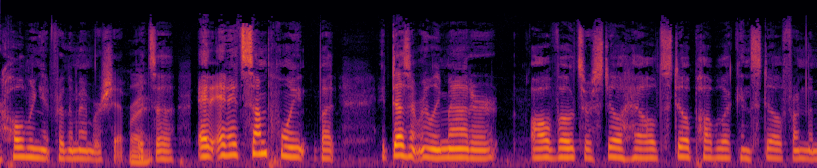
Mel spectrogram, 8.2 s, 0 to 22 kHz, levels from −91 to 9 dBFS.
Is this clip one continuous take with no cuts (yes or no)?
no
